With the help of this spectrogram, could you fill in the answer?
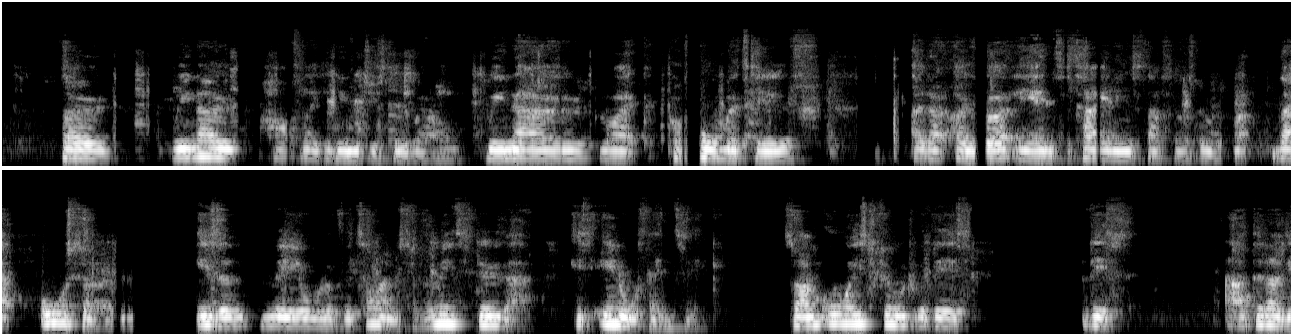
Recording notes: as featured on Instagram live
